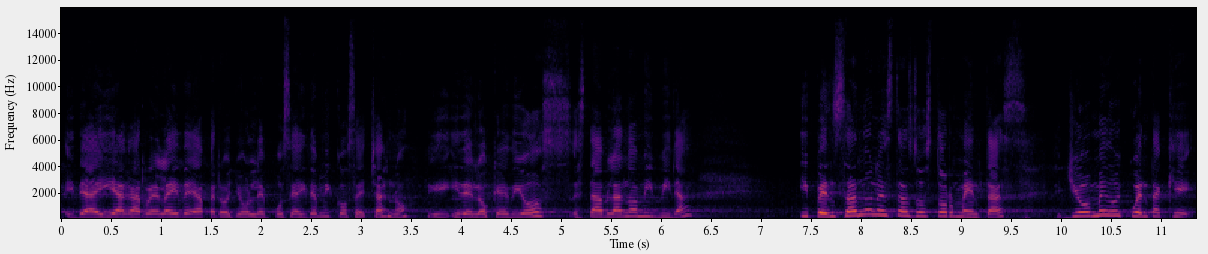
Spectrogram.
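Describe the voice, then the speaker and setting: Mexican woman preaching in an echoing church. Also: fairly high pitch. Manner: chatty, with frequent tag questions to the listeners. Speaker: missionary preacher. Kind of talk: conversational sermon. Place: church hall. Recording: long reverb of a church hall.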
